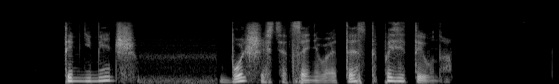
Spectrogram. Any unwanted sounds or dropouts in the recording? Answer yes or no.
no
